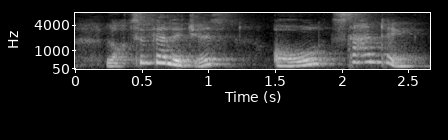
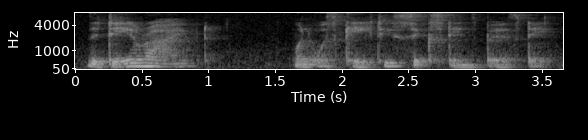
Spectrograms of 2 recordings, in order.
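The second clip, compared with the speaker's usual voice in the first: low, very soft whisper; whispered big-day announcement; hushed build-up; 8 semitones lower, 13 dB quieter than usual. A narrator's reading. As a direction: lean in and whisper.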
